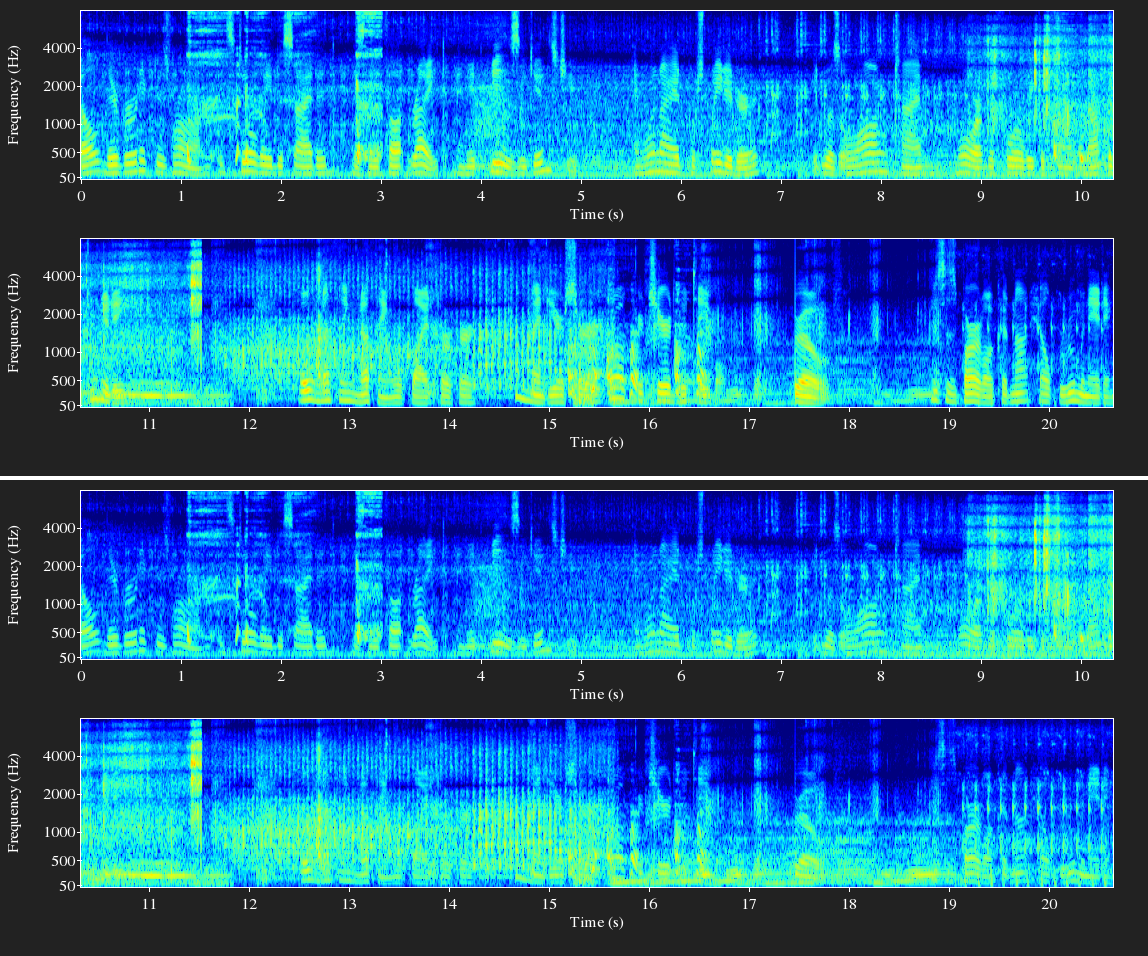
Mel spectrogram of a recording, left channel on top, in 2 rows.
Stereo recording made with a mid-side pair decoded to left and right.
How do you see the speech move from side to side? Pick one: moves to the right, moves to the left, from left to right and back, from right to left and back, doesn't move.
doesn't move.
